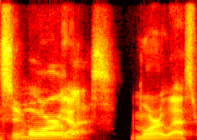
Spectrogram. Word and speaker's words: Suh: Suh. More or less, right around there. Sue, everyone just calls him Sue. It's Sue.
